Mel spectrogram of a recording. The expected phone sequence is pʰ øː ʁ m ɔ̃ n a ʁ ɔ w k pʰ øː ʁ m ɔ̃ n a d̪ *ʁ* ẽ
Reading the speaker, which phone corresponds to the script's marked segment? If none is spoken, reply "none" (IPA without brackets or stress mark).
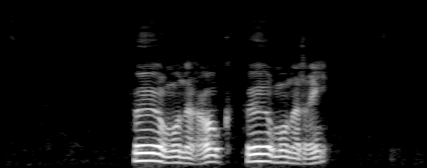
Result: ʁ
